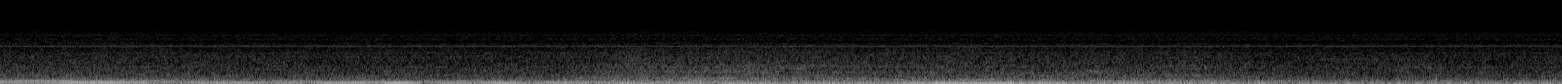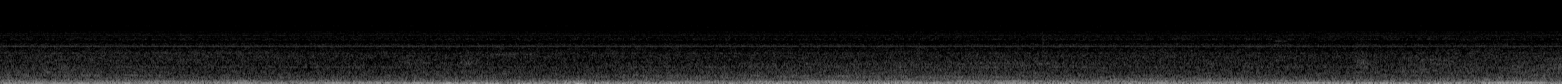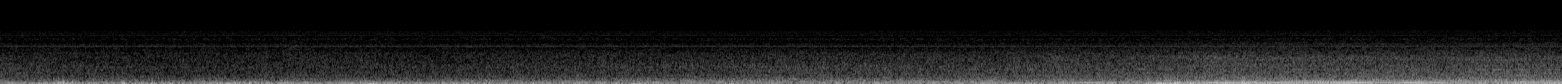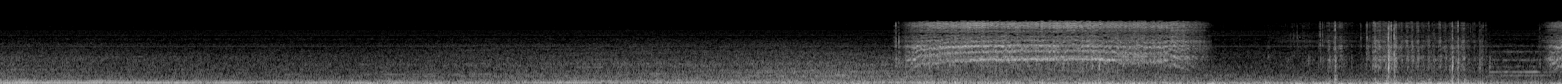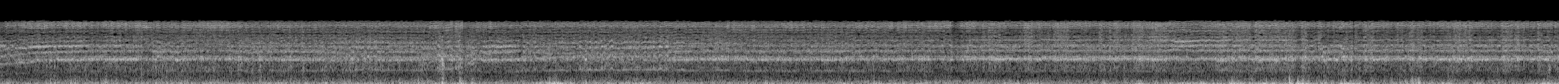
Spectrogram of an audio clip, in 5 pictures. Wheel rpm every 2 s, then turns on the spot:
0, 0, 0, 0, 0, 0, 0, 0, 0, 0, 0, 0, 0, 0, 0, 0, 0, 0, 0, 0, 0, 0, 0, 0, 0, 0, 0, 0, 130, 60, 20, 100, 160, 160, 160, 160, 160, 160, 160.
60-62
